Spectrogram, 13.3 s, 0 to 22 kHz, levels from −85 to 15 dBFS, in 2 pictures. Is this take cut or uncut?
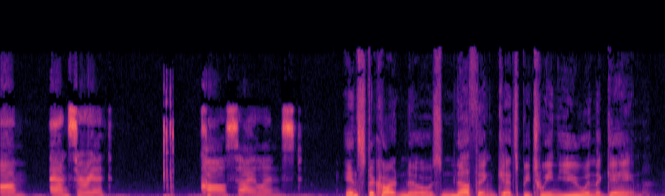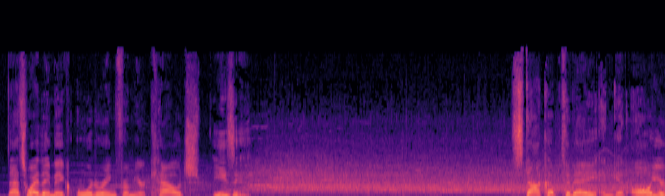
uncut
